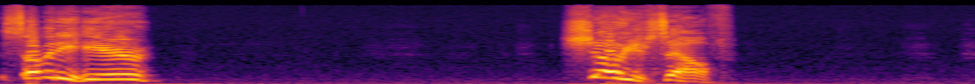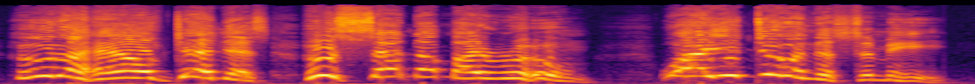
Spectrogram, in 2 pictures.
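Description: Woman acting a stammering, dramatic horror heroine, widely swinging pitch. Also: sing-song, takes it slowly, pauses often, no room sound, exaggerated voice. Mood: terrified, angry. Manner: stammering, breathless exclamations, dramatic. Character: frightened, groggy woman waking up trapped in her bedroom. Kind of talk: old-time radio horror acting.

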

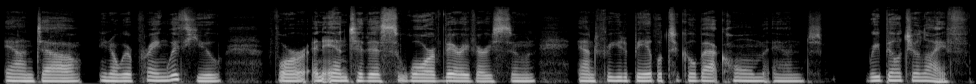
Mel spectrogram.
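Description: A woman's voice: low-pitched, little pitch movement, a little slow, warm tone, no room sound, studio quality. A woman hosting an interview, speaking effusively with frequent restarts. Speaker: podcast host. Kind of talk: interview over a call.

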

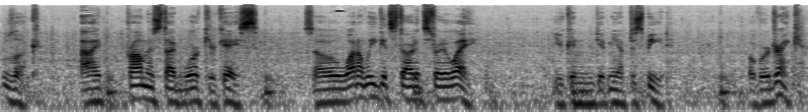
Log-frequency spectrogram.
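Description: A man's voice: on the low side, normal speed, pauses often, background noise, close to an everyday voice. An actor playing a world-weary but sympathetic 1930s American policeman in a noir audio drama, with a casual, suave manner and an American accent. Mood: coaxing.

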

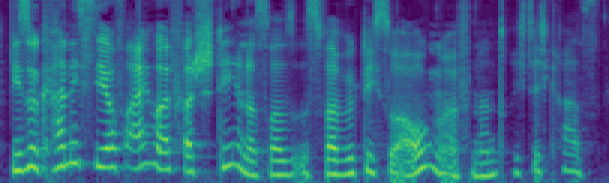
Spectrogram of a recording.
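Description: A woman's voice: fairly high pitch, animated, quick pace, vocal fry, fairly bright tone, no echo. Young woman, casual storytelling, acts out her reactions, dry close recording. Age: young adult. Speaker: podcast co-host, doctoral student. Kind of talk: casual chat.

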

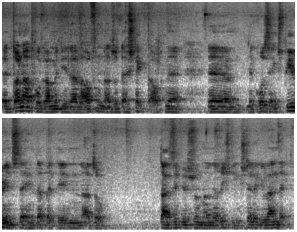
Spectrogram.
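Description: A man speaking spontaneously on a panel as a producer, haltingly searching for words and repeating them, recorded in an echoey room. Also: sits low, steady tone, darkish tone. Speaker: audio drama producer on a convention panel. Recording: echoey room, distant mic, faint noise.

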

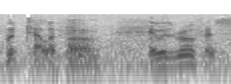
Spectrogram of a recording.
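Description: Casting: sly, belittling husband for radio play, very low voice, big melodic swings, muffled noisy recording. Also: male voice, sing-song, moderate pace. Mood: smugly casual. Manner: mock-genial, needling. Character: menacing, suspicious husband, callous and belittling. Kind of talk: radio drama acting.

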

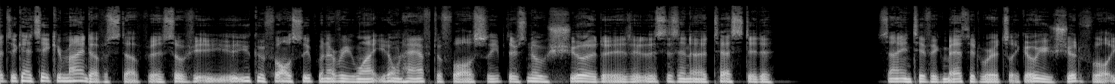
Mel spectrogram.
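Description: A man with a mellow, deeply creaky voice rambles through a bedtime podcast monologue. His delivery stays on a flat, narrow pitch while his sentences tangle and circle back with goofy wordplay. It is the talk of a host helping listeners drift off to sleep. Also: no room sound, studio quality. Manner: meandering, tangled sentences that trail and double back.

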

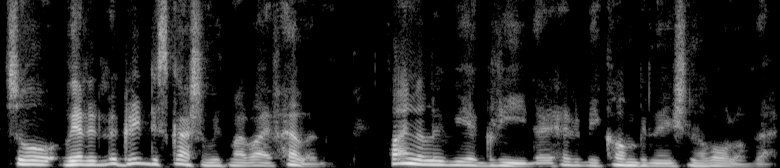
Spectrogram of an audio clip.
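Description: A man in his eighties from Tanzania, a guest in an interview, speaking in a measured way with his voice falling away at the ends of phrases. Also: mid-range voice, animated, mellow, no echo. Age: 80s. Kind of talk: reflective interview conversation.

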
